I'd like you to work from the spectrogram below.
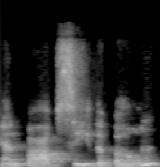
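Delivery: voice goes up on the word "bone". Reading tip on finishing sentences by their punctuation, a question: voice rising on bone. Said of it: "did you hear how my voice went up?".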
